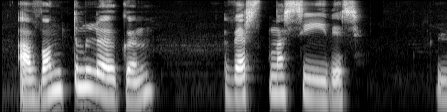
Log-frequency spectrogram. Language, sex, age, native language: Icelandic, female, 40-49, Portuguese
